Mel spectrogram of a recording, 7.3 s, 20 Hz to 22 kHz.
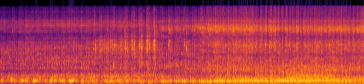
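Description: A Johnson 9.5 horsepower outboard motor runs close by with a steady mid-pitched putter, its note shifting and growing slightly louder and smoother as it is put in gear.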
